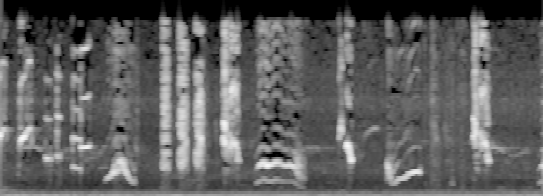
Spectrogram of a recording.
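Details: Oriental magpie-robin singing actively in rapid rolling bursts with its tail fully spread: scattered clear whistles, some sliding up and down, mixed with sharp short notes, over a steady low hum.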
